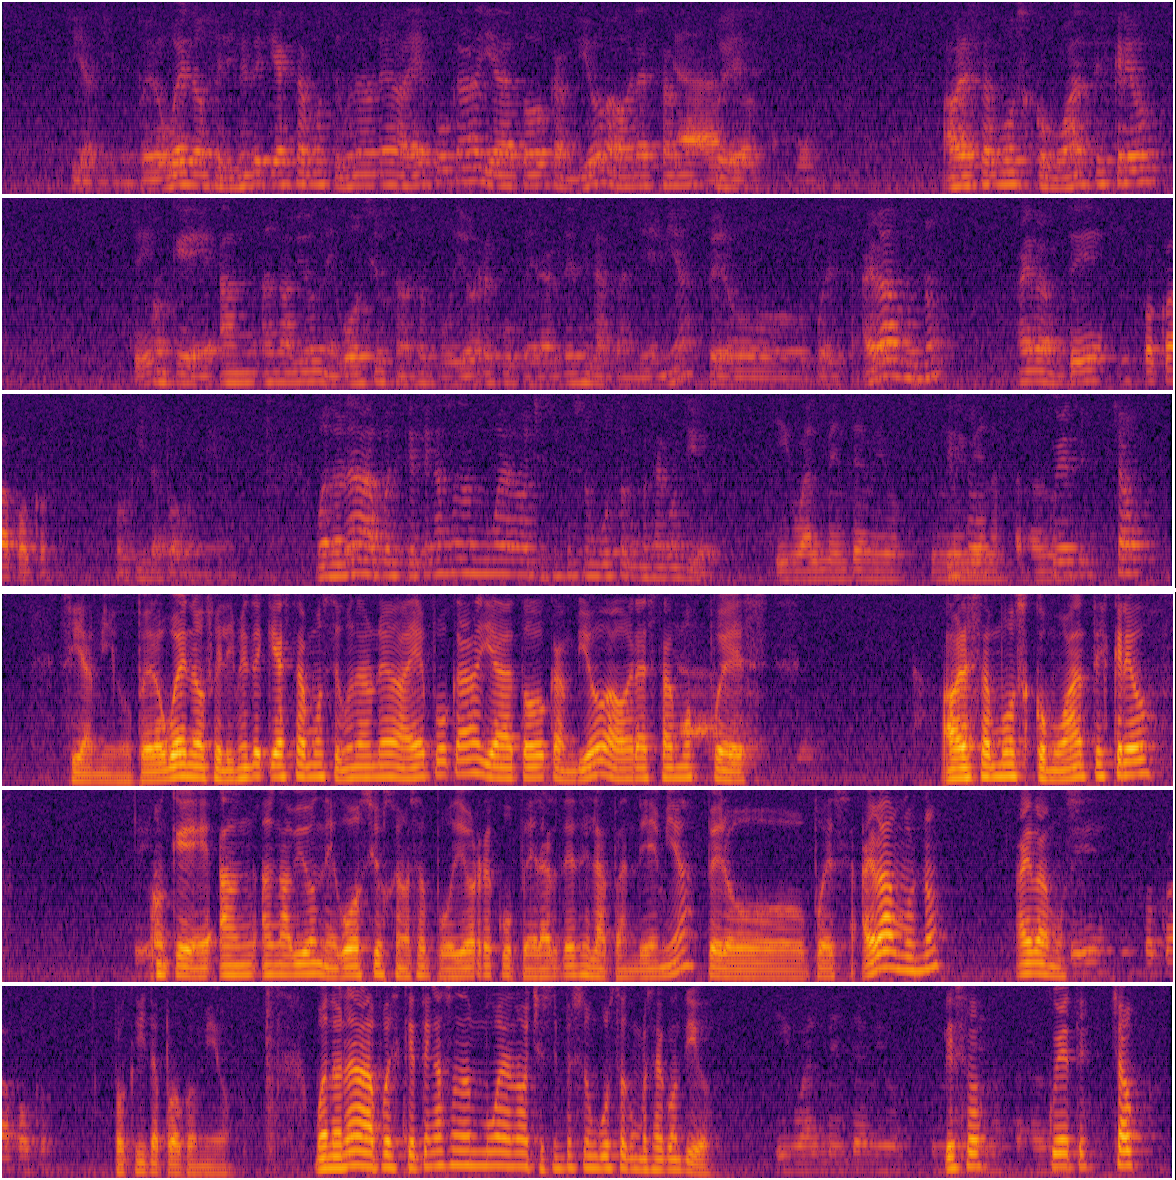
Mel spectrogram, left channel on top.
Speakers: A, on the right; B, on the left.
A: Sí, amigo. Pero bueno, felizmente que ya estamos en una nueva época, ya todo cambió. Ahora estamos
B: Ya,
A: pues,
B: todo cambió.
A: ahora estamos como antes, creo.
B: Sí,
A: Aunque han, han habido negocios que no se han podido recuperar desde la pandemia, pero pues ahí vamos,
B: mm,
A: ¿no? Ahí vamos,
B: sí, y poco a poco.
A: poquito a poco, amigo. Bueno, nada, pues que tengas una buena noche. Siempre es un gusto conversar contigo.
B: Igualmente, amigo, que estés
A: ¿Listo?
B: muy bien, hasta luego.
A: Cuídate. Chao.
